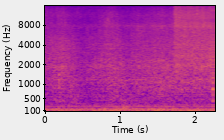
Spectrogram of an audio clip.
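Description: Chicken and onion mixture sizzling in a non-stick wok on a high flame as it is stirred with a spatula, frying to dry the filling out. A steady hiss that grows louder near the end.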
